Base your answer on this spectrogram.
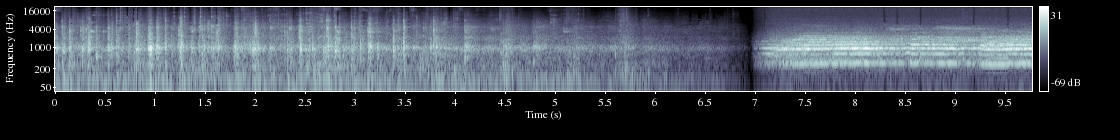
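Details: Horse heard first as a run of rapid hoof clip-clops that fade out over about six seconds, then after a brief silence a loud, sustained harmonic call with steady stacked tones lasting about three seconds.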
